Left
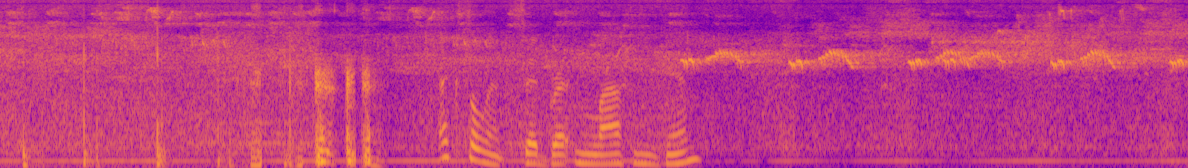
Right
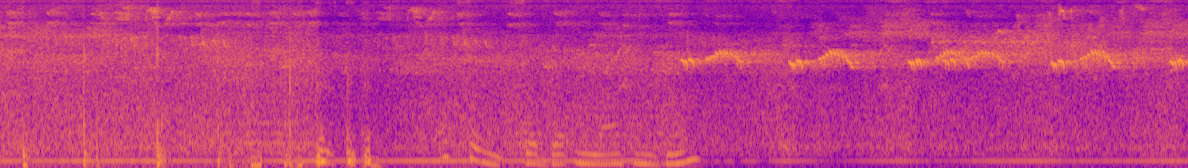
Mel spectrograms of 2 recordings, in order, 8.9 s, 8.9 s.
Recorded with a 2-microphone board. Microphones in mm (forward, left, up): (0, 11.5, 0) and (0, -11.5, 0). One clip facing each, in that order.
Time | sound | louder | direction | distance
0.2 | footsteps | even | 10° left (ahead or behind) | ?
1.9 | throat clearing | left 3 dB | 70° left (ahead or behind) | ?
3.3 | a man speaking | left 10 dB | 75° left (ahead or behind) | ?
